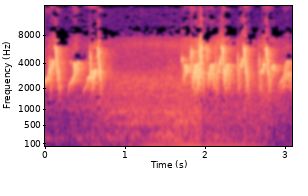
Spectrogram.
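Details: Bar-winged prinia singing to provoke other prinias into answering; a few sharp high chirps, a brief pause with faint hum, then a quick run of scratchy notes.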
